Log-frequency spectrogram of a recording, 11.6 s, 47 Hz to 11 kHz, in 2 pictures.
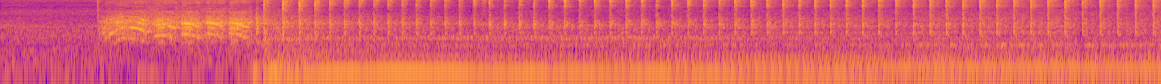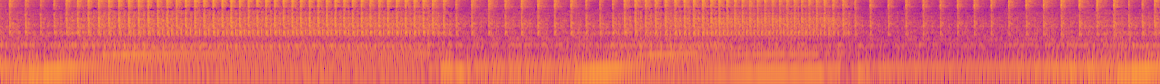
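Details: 2012 Yamaha R6 starts, idles and blips throttle with a deep knock under the exhaust beat; suspected spun bearing/connecting rod knock, hopefully something less serious, unconfirmed.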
